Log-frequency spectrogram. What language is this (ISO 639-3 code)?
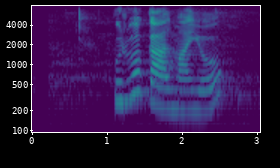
nep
